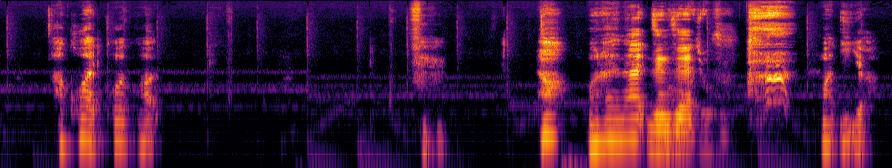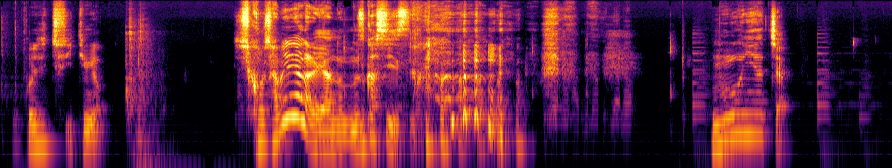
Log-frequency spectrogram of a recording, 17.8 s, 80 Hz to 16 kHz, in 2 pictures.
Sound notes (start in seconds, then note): 7.4 laughs; 13.0 laughs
